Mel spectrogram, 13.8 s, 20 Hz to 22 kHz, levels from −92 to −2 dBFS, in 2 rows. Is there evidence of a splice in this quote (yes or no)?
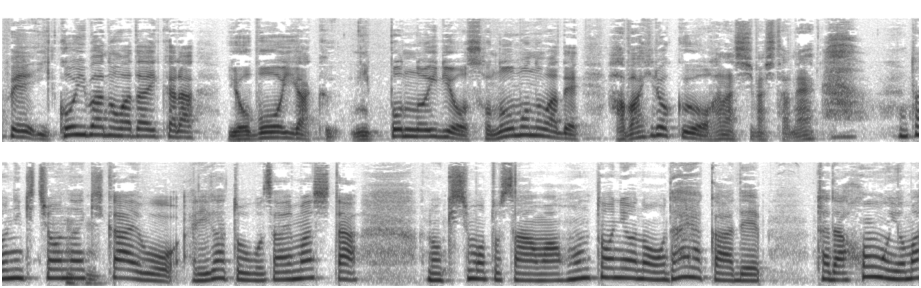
no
